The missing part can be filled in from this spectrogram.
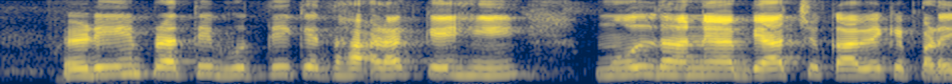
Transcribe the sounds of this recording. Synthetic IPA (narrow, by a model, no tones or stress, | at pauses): ɾeɽiːmpɾət̪ibʱut̪iked̪ʱaːɽəkːeɦĩ | muːld̪ʱənjəbjaːd͡ʒ̚t͡ʃʊkaːwekepɐɽ̤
